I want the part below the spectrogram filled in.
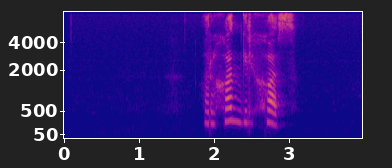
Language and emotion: Russian, neutral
